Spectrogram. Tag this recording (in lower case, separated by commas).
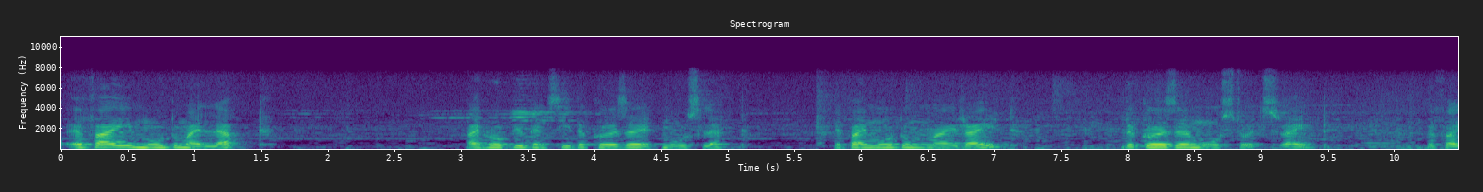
speech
